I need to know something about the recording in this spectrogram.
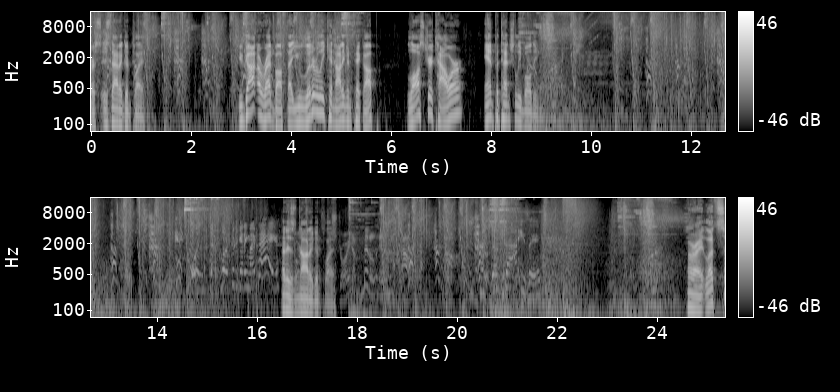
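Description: Game weapons clash and magic effects burst.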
